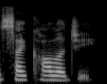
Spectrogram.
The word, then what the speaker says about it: psychology: in this case is the silent p in psychology so when you click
